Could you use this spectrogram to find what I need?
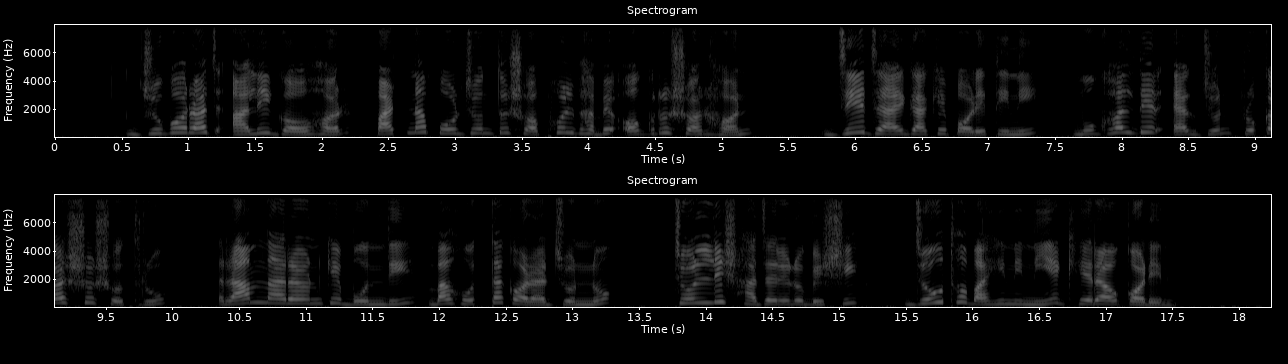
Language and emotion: Bengali, neutral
